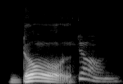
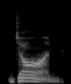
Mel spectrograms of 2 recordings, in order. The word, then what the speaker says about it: don: you can say that noun uk dawn u.s dawn dawn longer while for the uk's a shorter while you can see that there is two doors in the ipa so a lecture a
